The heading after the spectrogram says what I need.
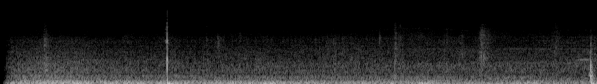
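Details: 2014 Land Rover Discovery 4 3.0 diesel: steady low starter churn with faint ticks that never catches and fires; cranks but will not start.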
